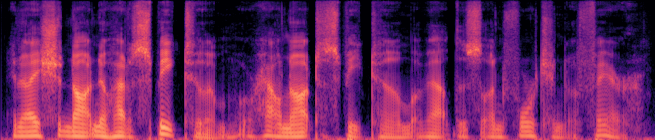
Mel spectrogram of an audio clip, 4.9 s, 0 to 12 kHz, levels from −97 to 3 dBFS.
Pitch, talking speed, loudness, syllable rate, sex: 90 Hz, 255 wpm, -21 LUFS, 5.9 syllables/s, male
